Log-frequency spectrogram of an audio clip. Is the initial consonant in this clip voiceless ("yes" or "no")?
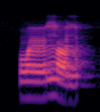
no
